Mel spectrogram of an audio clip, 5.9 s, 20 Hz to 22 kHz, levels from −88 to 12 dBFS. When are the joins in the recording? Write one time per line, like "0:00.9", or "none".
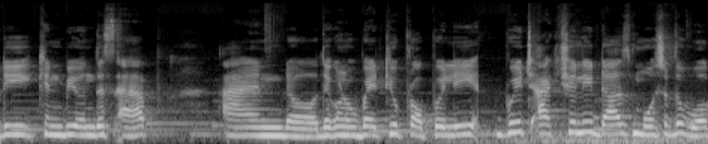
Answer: none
